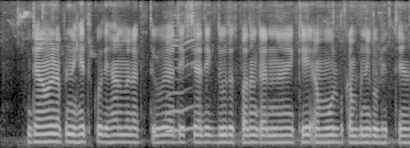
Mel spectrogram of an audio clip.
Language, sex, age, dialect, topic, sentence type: Hindi, male, 18-24, Awadhi Bundeli, agriculture, statement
